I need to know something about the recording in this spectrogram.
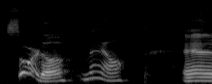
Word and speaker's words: meio: All right, this is mayo. Mayo kind of sounds like mayonnaise. Mayo is an easy term to practice, and wow, native speakers, just remember the pronunciation is like mayo in English.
